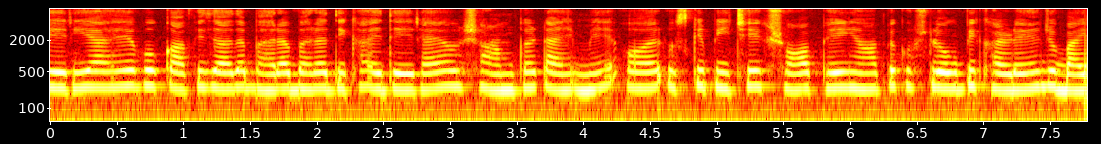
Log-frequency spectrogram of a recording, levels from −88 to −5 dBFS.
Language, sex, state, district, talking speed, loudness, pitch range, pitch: Hindi, female, Odisha, Khordha, 245 wpm, -15 LUFS, 235-255 Hz, 245 Hz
